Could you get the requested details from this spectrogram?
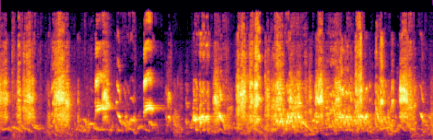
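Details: Happy budgerigar twittering in short bursts of high chirps and chattering trills, with brief gaps between phrases.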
